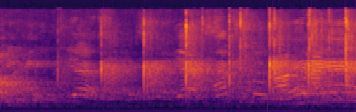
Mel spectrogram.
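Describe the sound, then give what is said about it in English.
Scattered applause from an audience, sharp individual claps popping out irregularly over a steady background of crowd voices and murmuring. “Yes, that, come on, you can clap there.”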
